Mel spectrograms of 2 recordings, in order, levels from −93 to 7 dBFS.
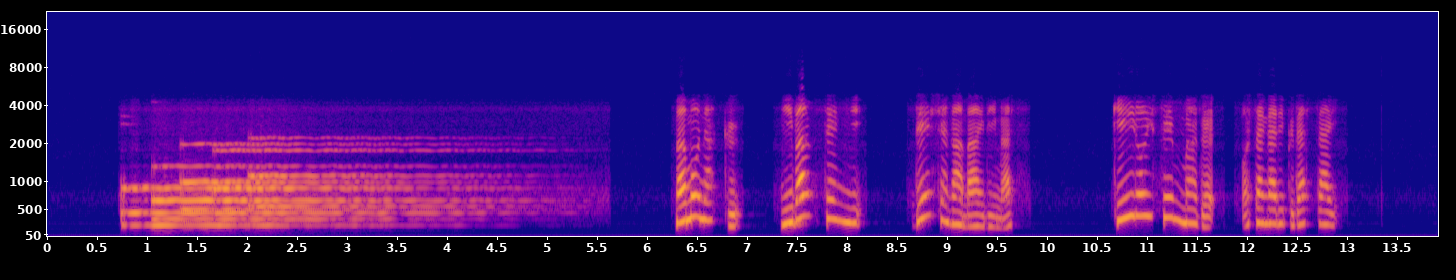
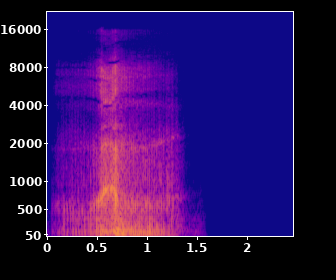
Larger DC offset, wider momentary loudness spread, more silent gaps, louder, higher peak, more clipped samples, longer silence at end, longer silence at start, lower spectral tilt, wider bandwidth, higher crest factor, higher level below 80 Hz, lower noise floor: neither; second, 18 LU vs 22 LU; neither; first, -20 LUFS vs -25 LUFS; about the same, 0 dBFS vs -2 dBFS; neither; second, 1 s vs 1.15 s; first, 0.75 s vs 0.15 s; first, -7.5 dB/octave vs -4.5 dB/octave; second, 5.6 kHz vs 16 kHz; about the same, 22 dB vs 26 dB; second, -90 dBFS vs -38 dBFS; second, -77 dBFS vs under -90 dBFS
